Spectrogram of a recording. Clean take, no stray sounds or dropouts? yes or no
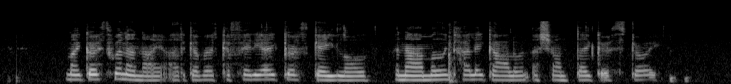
yes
